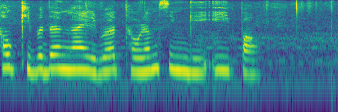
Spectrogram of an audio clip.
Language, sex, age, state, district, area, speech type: Manipuri, female, 18-30, Manipur, Kangpokpi, rural, read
